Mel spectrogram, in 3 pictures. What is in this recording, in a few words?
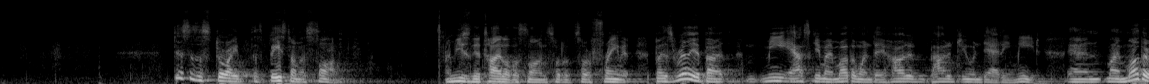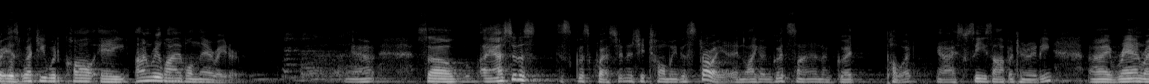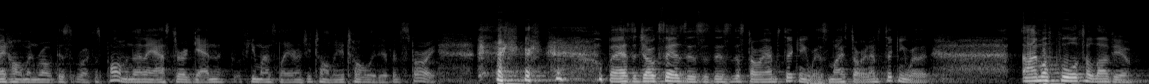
reading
